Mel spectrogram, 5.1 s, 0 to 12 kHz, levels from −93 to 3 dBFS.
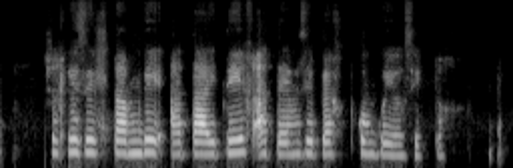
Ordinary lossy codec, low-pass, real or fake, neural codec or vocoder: Opus, 16 kbps; 10.8 kHz; real; none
